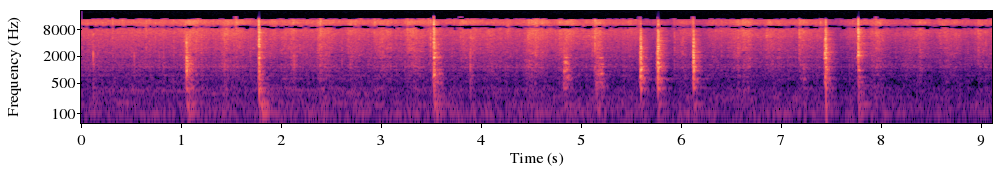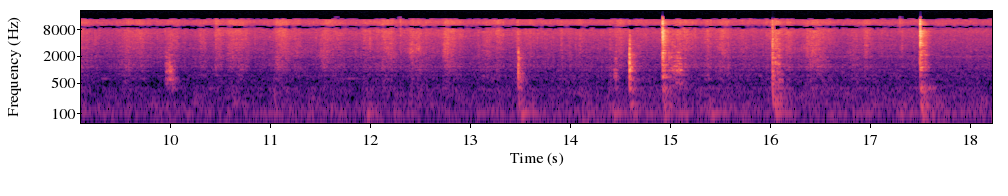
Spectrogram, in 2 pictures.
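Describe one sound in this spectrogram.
A spatula scrapes and knocks against a pan.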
